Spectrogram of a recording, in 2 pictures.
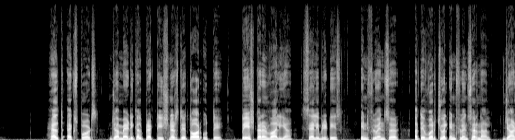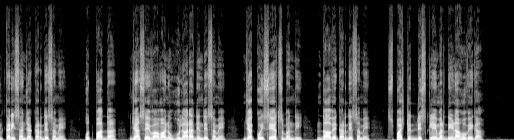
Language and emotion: Punjabi, neutral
